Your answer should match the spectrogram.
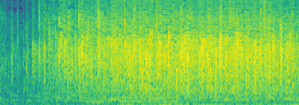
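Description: Crowd applause in the video game Batman The Telltale Series swells from quiet to a steady, dense roar of clapping that holds for several seconds, with no voices on top.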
